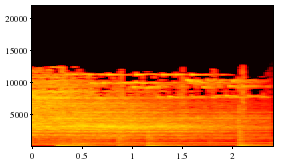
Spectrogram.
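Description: Background music: held tones, with deep low beats coming in, two of them about a second apart.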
